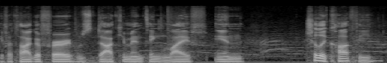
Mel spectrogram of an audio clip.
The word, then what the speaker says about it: Chillicothe: And yeah, you nailed the pronunciation of Chillicothe just perfectly.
